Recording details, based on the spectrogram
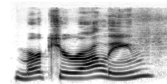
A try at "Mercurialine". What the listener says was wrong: You got to put the emphasis on the right syllable. That's the only problem.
